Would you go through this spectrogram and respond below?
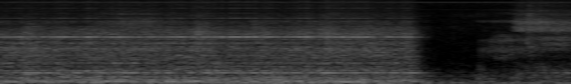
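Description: A light rail train runs steadily along the track with a continuous rumbling and rolling hum, close and fairly loud, dipping briefly near the end before resuming; no one speaks.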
